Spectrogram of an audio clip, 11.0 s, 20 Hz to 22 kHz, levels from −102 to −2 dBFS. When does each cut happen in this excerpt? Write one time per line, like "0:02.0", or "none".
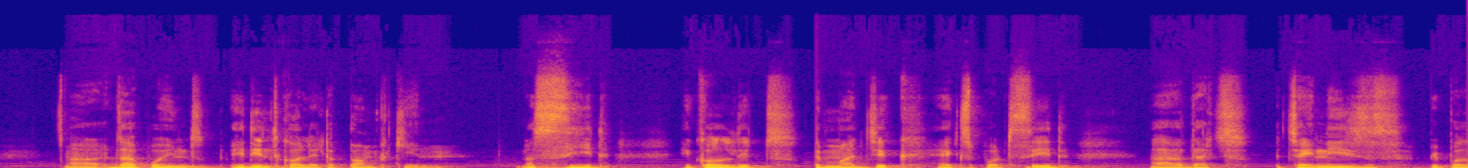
0:06.1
